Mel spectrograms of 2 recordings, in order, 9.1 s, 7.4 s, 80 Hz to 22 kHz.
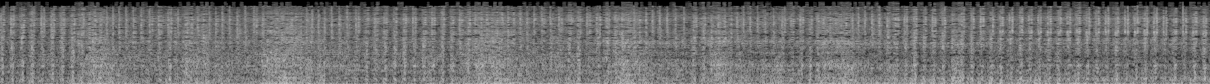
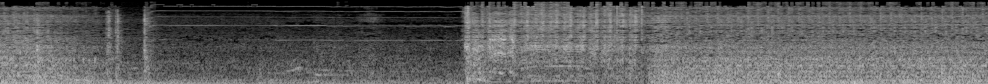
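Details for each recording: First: Suzuki Access BS6 scooter, engine running at idle: a busy, sharp metallic clatter rides loudly over the idle from the top end, traced to a worn or slack cam chain tensioner. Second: Suzuki Access BS6 scooter: quiet, then the starter catches and the engine settles into a steady, even idle with no knocking or rattle; sounds healthy.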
